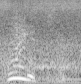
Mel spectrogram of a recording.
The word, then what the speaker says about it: Gullit: Aliás, segundo um holandês que eu conheci recentemente em viagem ao exterior, a pronúncia é Gullit. Gullit, então vamos escrever Gullit. Sai de dentro da garganta.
